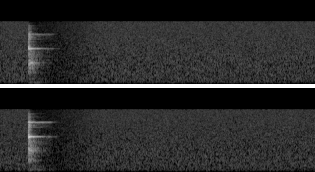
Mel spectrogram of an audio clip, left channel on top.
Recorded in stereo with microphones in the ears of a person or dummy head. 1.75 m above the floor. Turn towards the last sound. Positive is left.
turn(degrees=-25)  # may be behind; listen again after turning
